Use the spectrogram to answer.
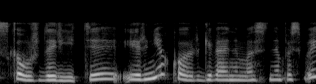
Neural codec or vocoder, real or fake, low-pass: none; real; 7.2 kHz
